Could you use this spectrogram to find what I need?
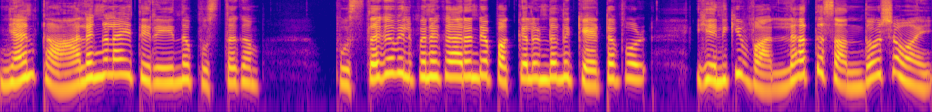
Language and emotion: Malayalam, happy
